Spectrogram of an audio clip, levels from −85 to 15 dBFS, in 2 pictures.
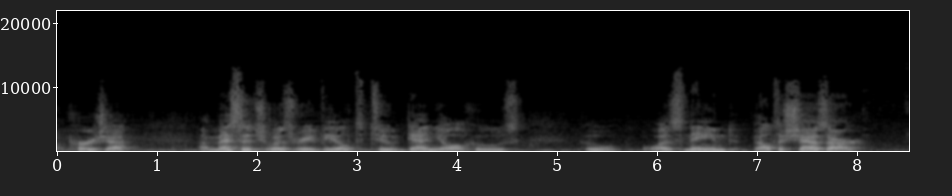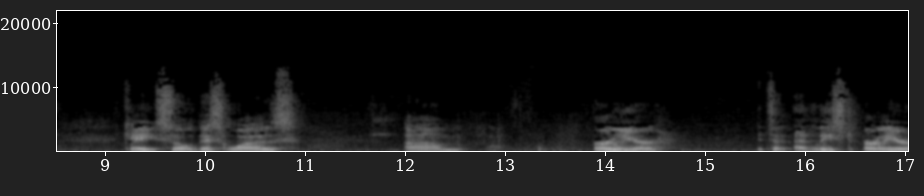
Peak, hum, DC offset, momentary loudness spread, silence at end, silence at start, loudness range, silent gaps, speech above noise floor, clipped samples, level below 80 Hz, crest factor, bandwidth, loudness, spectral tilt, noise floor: -10 dBFS; none; under 0.1%; 15 LU; 0 s; 0 s; 4 LU; none; 32 dB; under 0.1%; -76 dBFS; 20 dB; 11.5 kHz; -30 LUFS; -5 dB/octave; -62 dBFS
